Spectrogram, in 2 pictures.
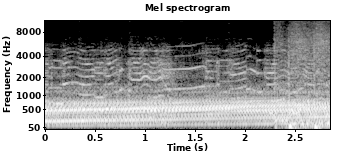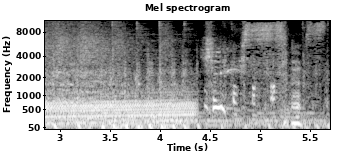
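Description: A Dodge Challenger SRT8 engine of nearly 600 horsepower roars and climbs steadily in pitch as it accelerates hard toward 124 mph, then shifts to a rougher, louder rush.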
